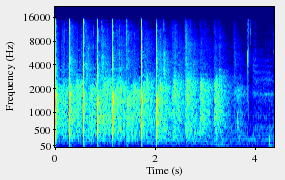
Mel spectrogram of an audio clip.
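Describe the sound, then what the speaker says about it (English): At a society business meeting, applause for abstract contributors and prize winners starts with a few sharp, evenly spaced claps up close, thickens into scattered clapping, then tapers off. "So let's have a round of applause for all of those who contributed abstracts and presented, and especially for their 2 prize winners."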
